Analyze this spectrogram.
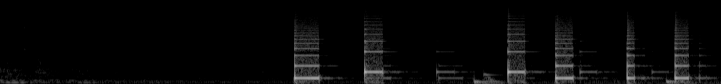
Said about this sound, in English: If everything's ready here on the dark side of the moon, play the five tones.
